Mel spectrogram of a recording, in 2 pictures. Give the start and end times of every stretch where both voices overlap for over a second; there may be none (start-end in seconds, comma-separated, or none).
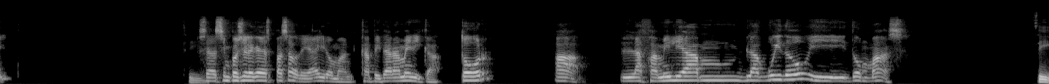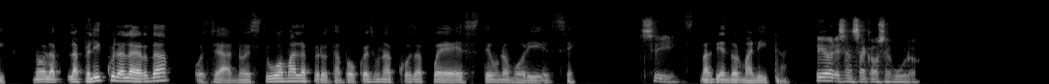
none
